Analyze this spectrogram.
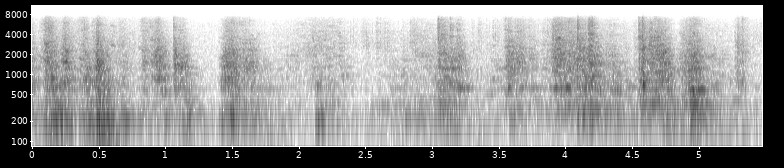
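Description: Metal spatula scraping a rusty baking tray in quick, repeated strokes, coming in rapid bursts with a lull in the middle; the rust is being scraped off the tray.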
